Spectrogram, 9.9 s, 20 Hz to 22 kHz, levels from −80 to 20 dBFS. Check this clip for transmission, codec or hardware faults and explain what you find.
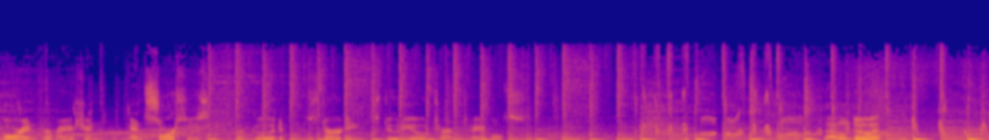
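One fault is present: clock drift buffer slips. From 1.03 to 9.63 s, a regular click recurs every 1.44 s, roughly seven times. Two clocks likely disagree by about 500 ppm. The buffer between them drifts until a few dozen samples drop or repeat.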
